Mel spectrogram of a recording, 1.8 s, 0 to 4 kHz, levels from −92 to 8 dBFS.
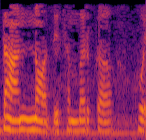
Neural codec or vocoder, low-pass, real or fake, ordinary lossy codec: none; 3.6 kHz; real; MP3, 32 kbps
